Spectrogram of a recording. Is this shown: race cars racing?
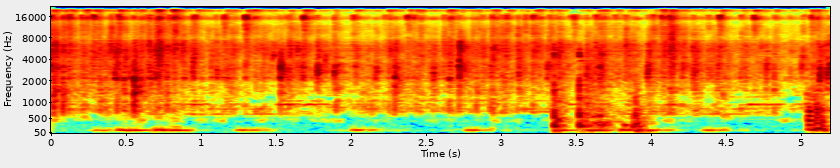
no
